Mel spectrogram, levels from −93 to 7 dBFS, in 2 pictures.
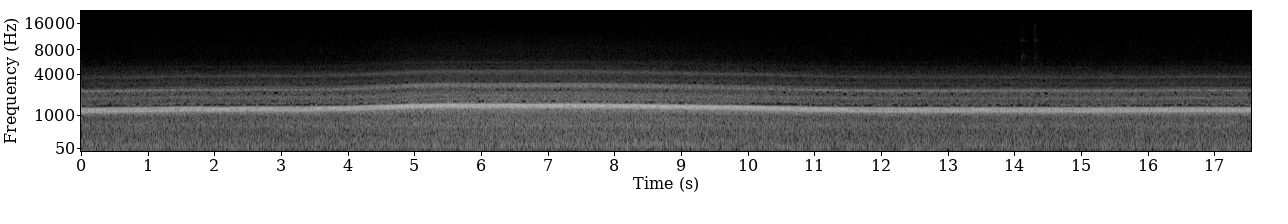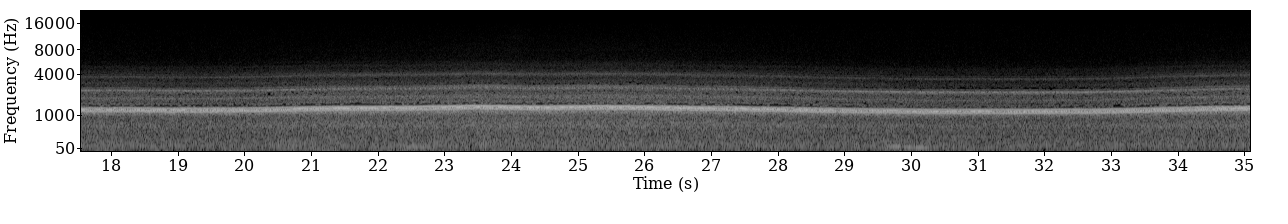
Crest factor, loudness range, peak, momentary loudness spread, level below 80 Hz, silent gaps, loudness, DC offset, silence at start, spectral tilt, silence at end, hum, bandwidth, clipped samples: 14 dB; 6 LU; -14 dBFS; 6 LU; -58 dBFS; none; -28 LUFS; under 0.1%; 0 s; -4 dB/octave; 0 s; none; 11 kHz; under 0.1%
